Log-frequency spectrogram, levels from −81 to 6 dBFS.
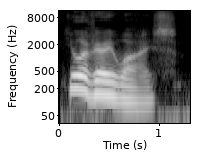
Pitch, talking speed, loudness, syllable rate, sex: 140 Hz, 185 wpm, -13 LUFS, 5.8 syllables/s, male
